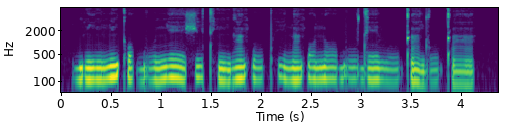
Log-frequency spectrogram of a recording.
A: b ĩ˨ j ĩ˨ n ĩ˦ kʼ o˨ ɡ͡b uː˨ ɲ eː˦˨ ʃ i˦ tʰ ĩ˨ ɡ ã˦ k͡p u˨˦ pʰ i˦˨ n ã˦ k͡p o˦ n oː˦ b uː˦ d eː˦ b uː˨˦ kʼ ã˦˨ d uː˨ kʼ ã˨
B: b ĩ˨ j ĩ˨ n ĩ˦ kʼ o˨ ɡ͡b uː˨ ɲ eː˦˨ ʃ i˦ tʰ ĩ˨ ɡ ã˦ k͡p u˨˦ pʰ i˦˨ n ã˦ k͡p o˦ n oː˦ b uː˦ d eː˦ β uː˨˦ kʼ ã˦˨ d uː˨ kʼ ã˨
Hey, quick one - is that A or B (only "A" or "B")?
B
